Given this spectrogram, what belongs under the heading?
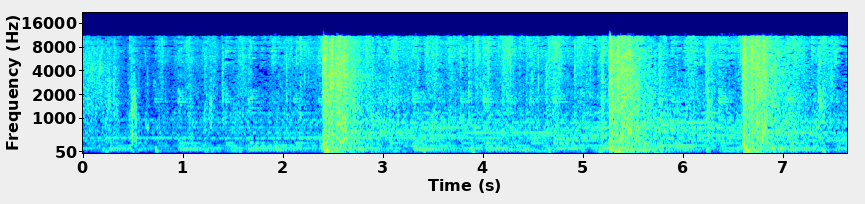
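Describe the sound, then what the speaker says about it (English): Three sharp gunshots from a barn in the video game Red Dead Redemption 2 ring out at spaced intervals over a constant rumbling backdrop, each blast loud and abrupt. "The gunshots are coming from that barn."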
